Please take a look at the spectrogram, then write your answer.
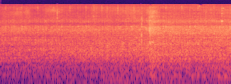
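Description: A tow truck engine idles steadily at close range while a car stuck on Gdańsk tram tracks is hitched to it with a tow line, a broadband diesel rumble with a brief hiss of air near the end.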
